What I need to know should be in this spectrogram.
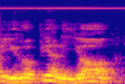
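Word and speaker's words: European: यूरोपियन हो गया अर्थात इसको यूरोपियन नहीं पढ़ते हैं इसको यूरोपियन योर क्या है कंसोनेंट है तो ए यूरोपियन होगा ना की एन होगा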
